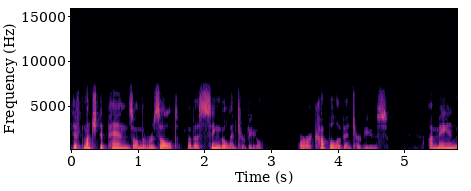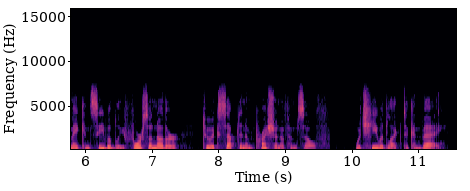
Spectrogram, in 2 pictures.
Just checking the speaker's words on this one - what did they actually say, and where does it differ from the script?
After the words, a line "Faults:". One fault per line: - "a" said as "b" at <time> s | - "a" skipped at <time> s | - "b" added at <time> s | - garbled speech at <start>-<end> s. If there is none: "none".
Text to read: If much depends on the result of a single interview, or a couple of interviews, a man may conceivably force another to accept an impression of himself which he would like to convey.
If much depends on the result of a single interview, or a couple of interviews, a man may conceivably force another to accept an impression of himself which he would like to convey.
Faults:
none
